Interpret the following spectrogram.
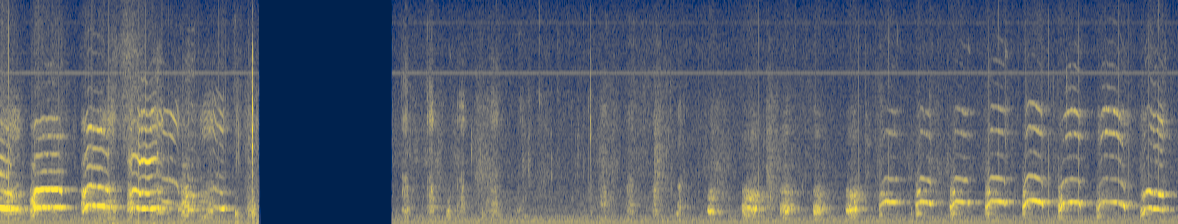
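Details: Labrador Retriever puppies, three weeks old, at play, give rapid high squeaks and rising-falling whimpers, many voices overlapping. There is a brief silent break, then softer, steadier whining builds again over a constant low hum.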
